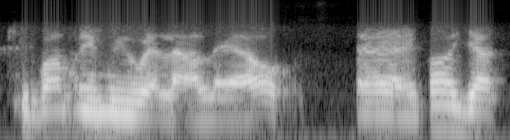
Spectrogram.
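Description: A man with an English-speaking foreigner's accent, answering interview questions politely in halting, broken learner's Thai with English words mixed in. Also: medium pitch, steady tone. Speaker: interview guest, YouTuber. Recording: thin narrowband phone or radio line.

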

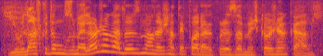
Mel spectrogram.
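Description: A man's voice: fairly high pitch, expressive, racing, soft background music. A Brazilian man giving casual football commentary as a pundit on a talk show.

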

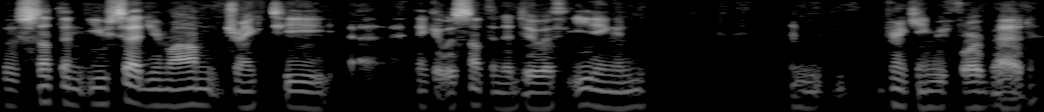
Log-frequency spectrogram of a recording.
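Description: A man with a fairly low voice co-hosts a relaxed chat. He agrees readily and drops in short replies between longer thoughts. The recording is dry and close. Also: no room sound. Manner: agreeable, quick to chime in with "yeah". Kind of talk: casual chat.

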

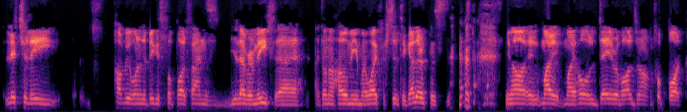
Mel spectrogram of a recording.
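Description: A man's voice: mid-range voice, no room sound, low-quality recording. Irish man in his thirties, dry close sound. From Galway, west of Ireland. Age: 30s. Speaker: podcast guest, amateur goalkeeper. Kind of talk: casual interview chat.

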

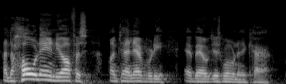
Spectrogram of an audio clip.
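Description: A man, giving a casual, profane motivational talk full of animated storytelling. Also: fairly high pitch, rapid-fire. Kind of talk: casual monologue.

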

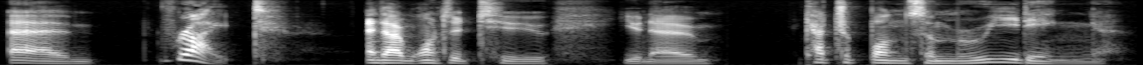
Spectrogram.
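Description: A woman's voice: very deep voice, animated, slow pace, no room sound, clean studio sound, heavily acted. A woman voicing a prim, bookish male angel who talks in a flustered, waspish way.

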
